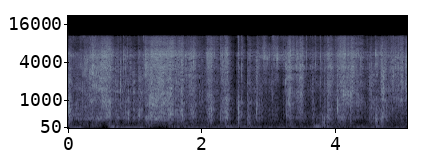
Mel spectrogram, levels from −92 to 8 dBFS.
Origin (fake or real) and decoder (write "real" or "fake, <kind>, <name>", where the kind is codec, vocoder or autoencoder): fake, codec, SNAC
